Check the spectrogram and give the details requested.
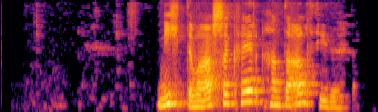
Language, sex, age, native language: Icelandic, female, 40-49, Icelandic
